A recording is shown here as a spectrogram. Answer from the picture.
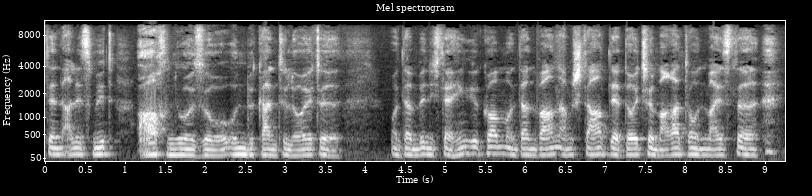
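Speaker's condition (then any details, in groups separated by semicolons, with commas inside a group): Parkinson's disease; physically active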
